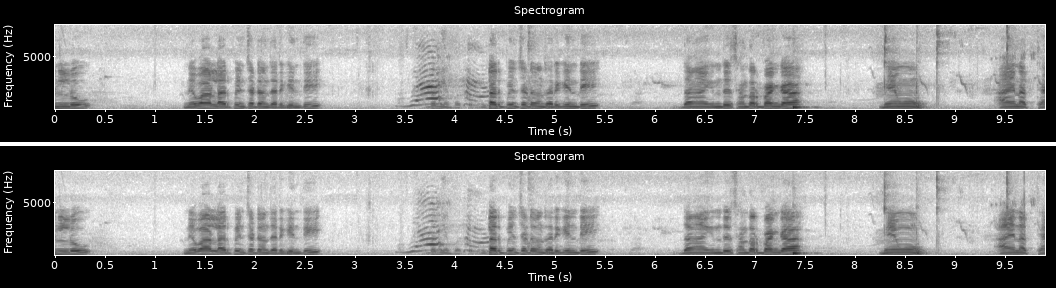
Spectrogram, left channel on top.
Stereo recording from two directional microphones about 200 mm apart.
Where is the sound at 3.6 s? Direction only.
30° right (ahead or behind).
